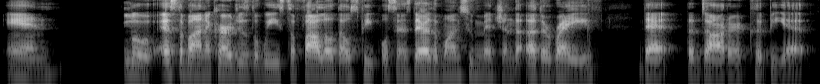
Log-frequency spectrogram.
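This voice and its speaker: A woman podcast co-host chatting casually and candidly as she recaps a film, often posing questions. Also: low-pitched. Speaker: podcast co-host discussing films.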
